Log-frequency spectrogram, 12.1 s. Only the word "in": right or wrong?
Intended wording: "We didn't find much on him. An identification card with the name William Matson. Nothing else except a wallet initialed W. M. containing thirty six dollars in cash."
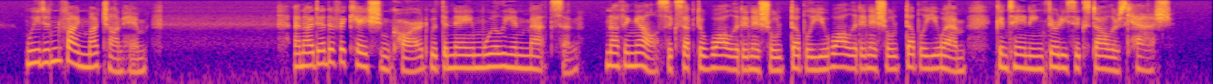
wrong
